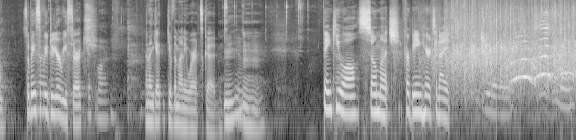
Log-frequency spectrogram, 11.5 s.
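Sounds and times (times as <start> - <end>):
speech: 0.0 - 5.4, 6.5 - 9.8
audience applause: 8.5 - 11.5.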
